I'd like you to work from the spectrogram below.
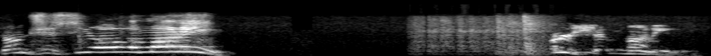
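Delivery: squeaky, very high, ranting crank voice. Mocking someone called the quack who blames average people: mocking imitation of the quack ranting. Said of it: "He's like".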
